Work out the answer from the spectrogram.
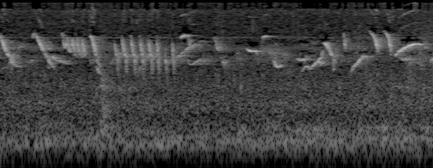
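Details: Black-throated canary of the Botswana type singing, a recording meant to prompt a quiet male into song; fast high twittering with a rapid buzzy trill of repeated notes in the middle, then sweeping whistled slurs, over a low background hum.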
